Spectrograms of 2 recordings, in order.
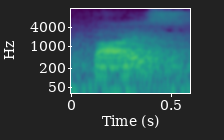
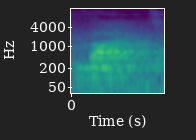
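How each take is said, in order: First: The word ends with an s sound. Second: The word ends with a t sound. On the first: This is the Yiddish pronunciation. "Von der jiddischen Aussprache, das Taf wie ein S auszusprechen, daher Beis" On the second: This is the Hebrew pronunciation. "und nicht Beit"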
